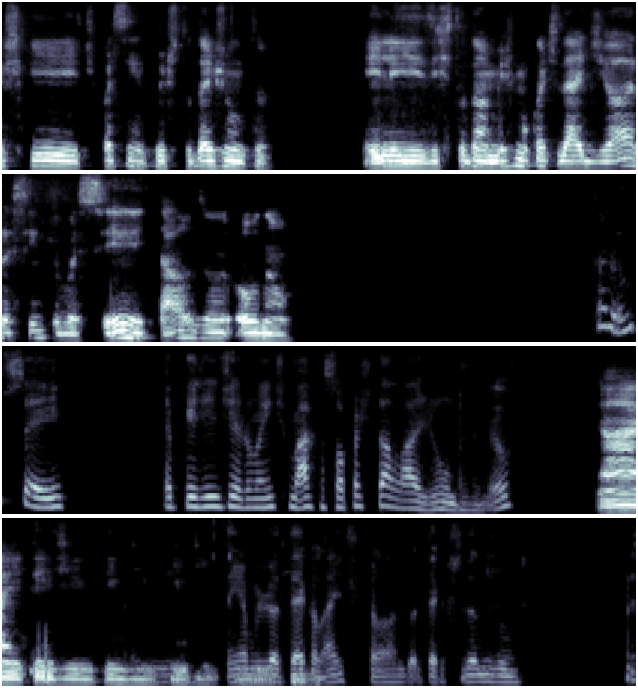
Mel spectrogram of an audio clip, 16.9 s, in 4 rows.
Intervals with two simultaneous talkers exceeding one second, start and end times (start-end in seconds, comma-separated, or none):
13.5-14.8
